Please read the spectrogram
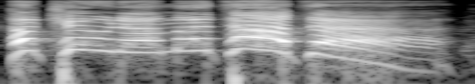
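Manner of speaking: very high, slow shouted praise; church lady shout. Retold or imitated. Church lady finally one-upping the other, high drawn-out shout. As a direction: belt it out to win. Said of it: "She goes".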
